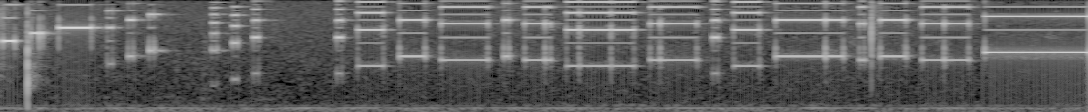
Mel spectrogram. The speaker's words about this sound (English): Single channel beeps, isn't it? Nothing like it. Because on Dig Dug, when you move, the music plays, a little tune plays. As you move, when you stop, it stops.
